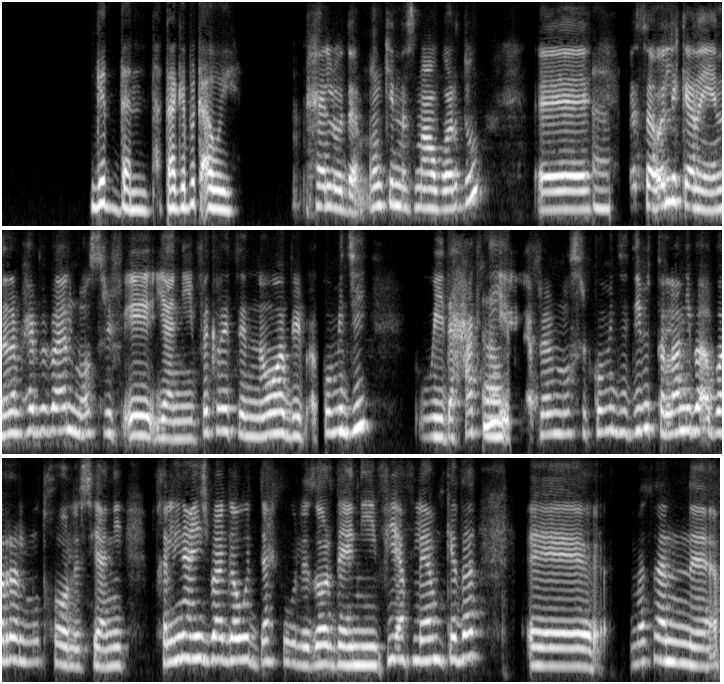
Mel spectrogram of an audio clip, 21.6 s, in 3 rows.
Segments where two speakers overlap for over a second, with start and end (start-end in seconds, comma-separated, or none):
none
